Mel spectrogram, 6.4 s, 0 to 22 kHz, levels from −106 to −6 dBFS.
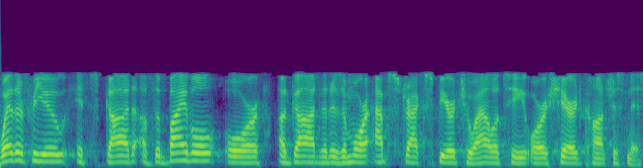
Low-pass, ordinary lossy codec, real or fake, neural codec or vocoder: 3.6 kHz; MP3, 32 kbps; fake; codec, 16 kHz, 4.8 kbps, FACodec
